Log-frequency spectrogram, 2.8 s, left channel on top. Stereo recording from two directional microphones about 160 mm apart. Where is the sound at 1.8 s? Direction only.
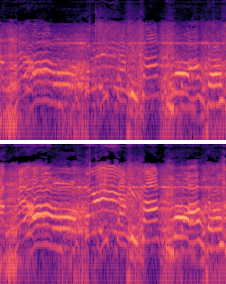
15° right (ahead or behind).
